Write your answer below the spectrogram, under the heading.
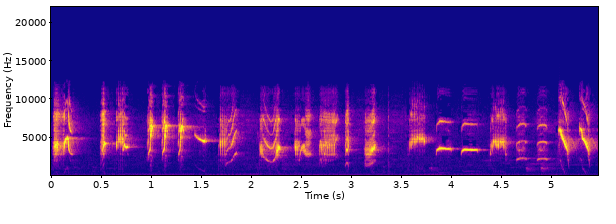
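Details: Long-tailed shrike singing, played to prompt other birds to sing: a rapid run of rasping chatters mixed with clear sliding whistles and brief mimic-like notes, delivered without pause.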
